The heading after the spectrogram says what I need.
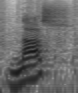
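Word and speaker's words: gnash: have the g sound the g sound is also silent in some words like nuts like nash like you have national teeth it's not national teeth so mind you nash the ghee is not pronounced so now let's move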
